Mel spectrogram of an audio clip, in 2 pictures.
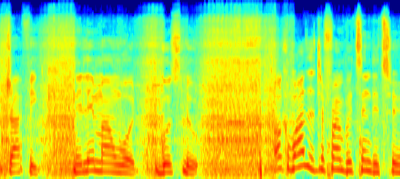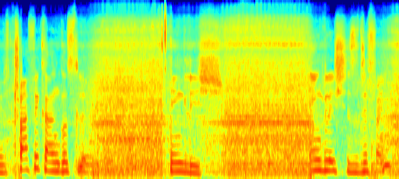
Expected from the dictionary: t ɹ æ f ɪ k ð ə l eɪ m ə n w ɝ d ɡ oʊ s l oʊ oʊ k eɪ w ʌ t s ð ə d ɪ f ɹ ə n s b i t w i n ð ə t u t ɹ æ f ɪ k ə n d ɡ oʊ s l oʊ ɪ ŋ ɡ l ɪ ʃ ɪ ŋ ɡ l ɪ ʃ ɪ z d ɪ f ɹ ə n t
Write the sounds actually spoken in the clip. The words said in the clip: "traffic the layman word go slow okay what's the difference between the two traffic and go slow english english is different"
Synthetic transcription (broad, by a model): t ɹ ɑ f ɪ k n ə l eɪ m ə n w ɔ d ɡ oʊ s l oʊ oʊ k eɪ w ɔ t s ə d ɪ f ɹ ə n b i t w i n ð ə t u t ɹ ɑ f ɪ k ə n ɡ oʊ s l oʊ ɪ ŋ ɡ l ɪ ʃ ɪ ŋ ɡ l ɪ ʃ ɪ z d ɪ f ɹ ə n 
